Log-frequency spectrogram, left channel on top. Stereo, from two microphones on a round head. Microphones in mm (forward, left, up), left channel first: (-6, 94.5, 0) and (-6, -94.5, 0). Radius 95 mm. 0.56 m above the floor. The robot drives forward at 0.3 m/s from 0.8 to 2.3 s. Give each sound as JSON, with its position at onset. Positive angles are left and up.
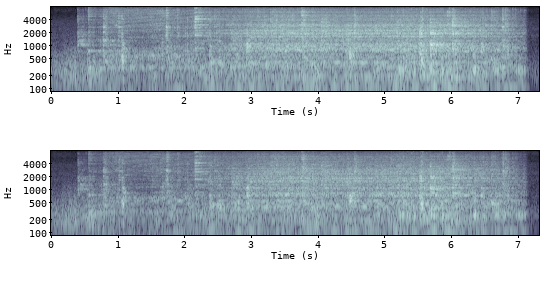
{"t": 0.4, "sound": "frying", "side_deg": 30, "distance_m": 1.0}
